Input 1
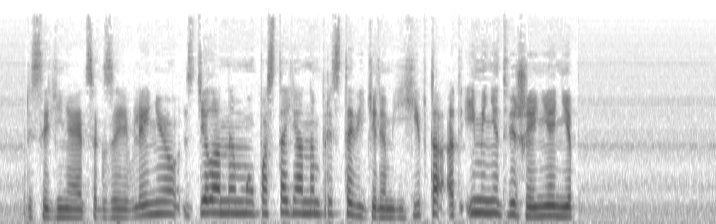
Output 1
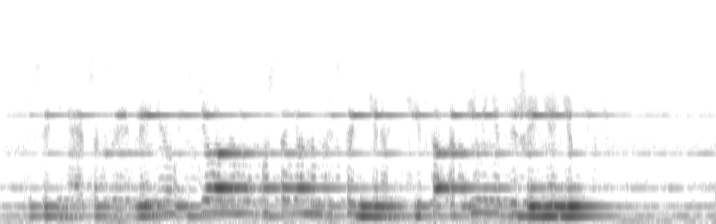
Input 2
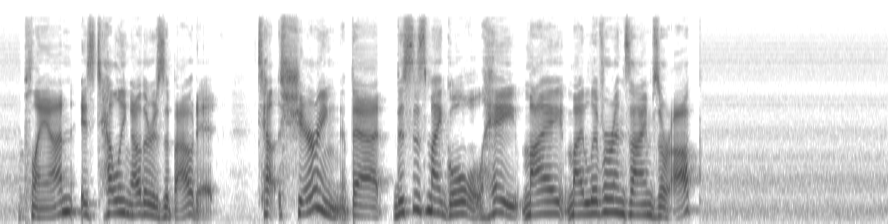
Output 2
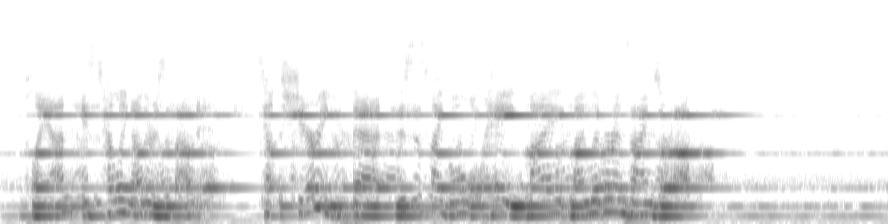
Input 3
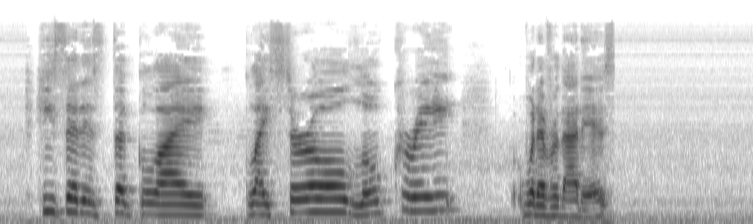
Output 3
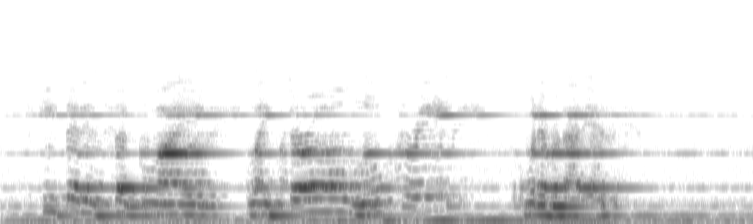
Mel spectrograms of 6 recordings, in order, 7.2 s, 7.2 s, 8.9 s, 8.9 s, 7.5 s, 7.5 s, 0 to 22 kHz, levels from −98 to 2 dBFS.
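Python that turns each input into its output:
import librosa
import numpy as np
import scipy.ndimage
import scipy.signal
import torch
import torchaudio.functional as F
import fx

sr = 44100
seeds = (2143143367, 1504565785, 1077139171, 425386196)

y = fx.chorus_voices(x, sr, voices=4, hz=0.99, base_ms=16, depth_ms=3.0, mix_pct=55)
y = fx.octave_resonator(y, sr, note='E', decay_s=0.75)
y = fx.echo_stepped(y, sr, ms=123, hz=400.0, octaves=1.4, feedback_pct=70, wet_db=-8.0)
y = F.gain(torch.from_numpy(y), 13.0).numpy()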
